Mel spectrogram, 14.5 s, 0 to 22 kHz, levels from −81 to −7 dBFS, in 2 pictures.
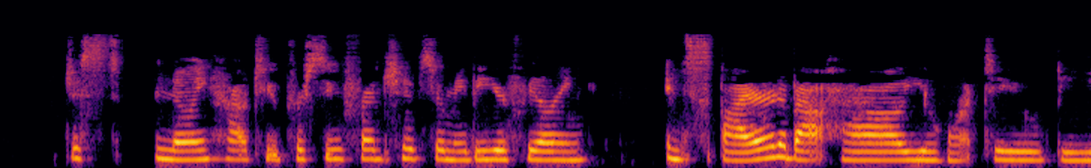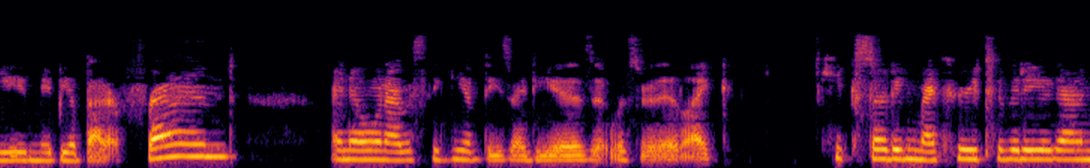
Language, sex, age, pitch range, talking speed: English, female, 10-29, 210-260 Hz, 155 wpm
